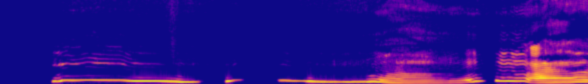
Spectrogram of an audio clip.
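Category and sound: human body sound, person yawning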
